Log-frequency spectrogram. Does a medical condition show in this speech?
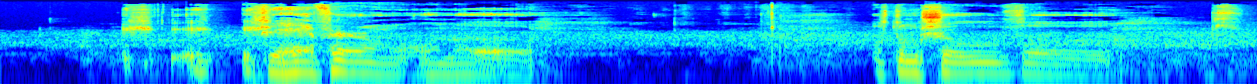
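Yes: stuttering; frequent stuttering while podcasting, listeners said to mock speech, keeps talking anyway; here repeated sounds, prolonged sounds, blocks.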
